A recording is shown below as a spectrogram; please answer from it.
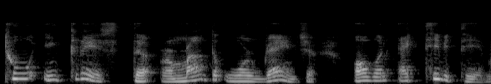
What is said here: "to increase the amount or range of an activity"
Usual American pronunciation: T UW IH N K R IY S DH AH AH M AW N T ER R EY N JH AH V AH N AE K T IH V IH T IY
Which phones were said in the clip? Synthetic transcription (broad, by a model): T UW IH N K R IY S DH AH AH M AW N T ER R EY N JH AH V AH N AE K T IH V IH T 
